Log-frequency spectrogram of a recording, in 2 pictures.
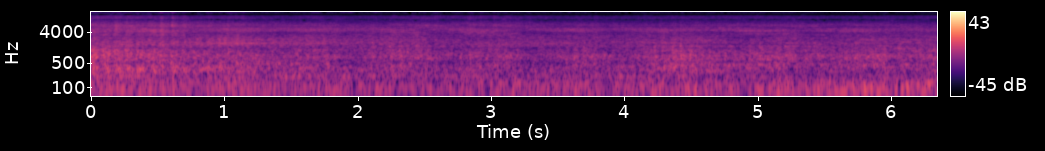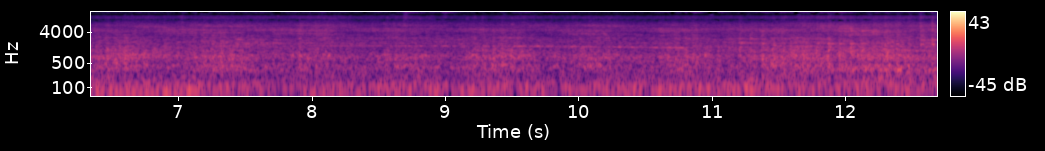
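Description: Double-stack intermodal freight train's container-laden well cars rolling past: a steady rumble and rattle of steel wheels on rail.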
